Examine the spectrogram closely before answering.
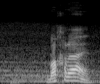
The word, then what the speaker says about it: Bahrain: No, I say it at the way they pronounce it over there. You say it in the English way. I say it in the native tongue of the sheiks who live over there.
